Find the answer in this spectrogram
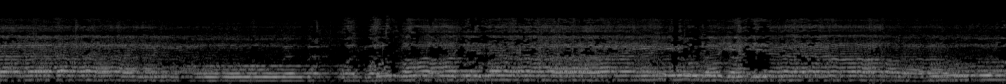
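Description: A man's voice reciting the Quran in melodic, chanted style, holding long drawn-out notes that bend slowly in pitch, with a short breath pause about three seconds in.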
